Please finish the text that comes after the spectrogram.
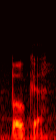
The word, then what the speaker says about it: bokeh: That's four syllables. Bokeh, two.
